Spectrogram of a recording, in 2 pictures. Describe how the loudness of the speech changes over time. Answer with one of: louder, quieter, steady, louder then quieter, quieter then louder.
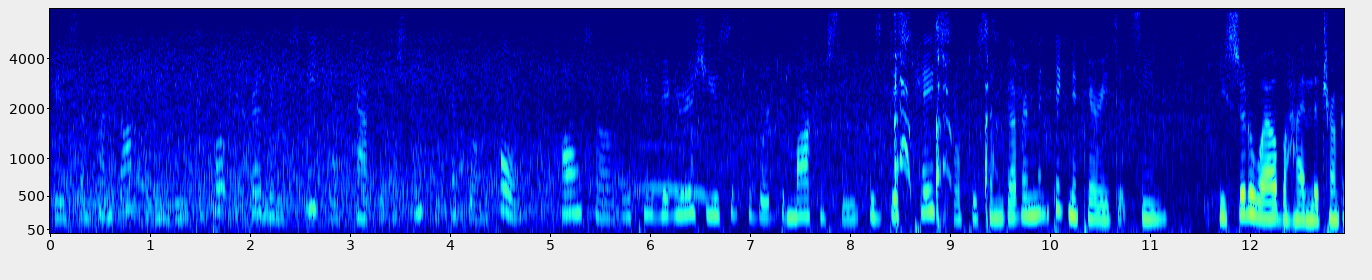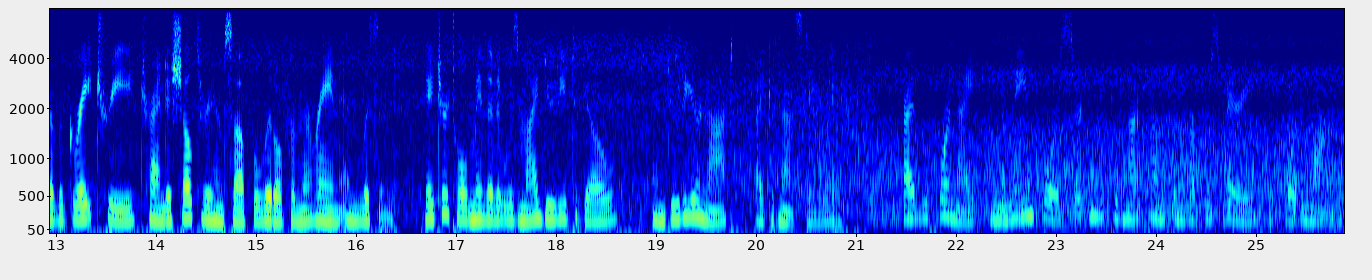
louder then quieter.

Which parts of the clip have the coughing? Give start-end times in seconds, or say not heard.
8.4-9.7.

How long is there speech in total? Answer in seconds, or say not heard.
26 s.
